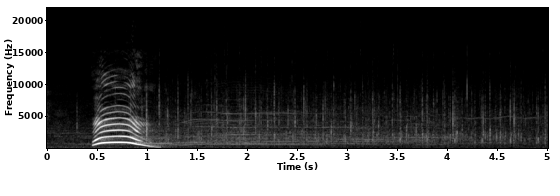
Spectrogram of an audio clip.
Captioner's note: attendees clap and cheer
